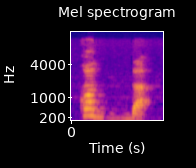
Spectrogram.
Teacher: قاف قلقلہ ٹھیک پڑھیں گے، موٹا پڑھیں گے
